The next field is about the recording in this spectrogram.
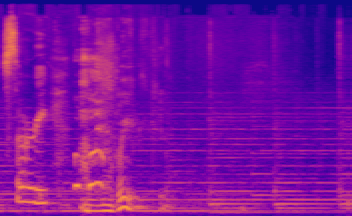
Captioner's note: both laugh; upbeat music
